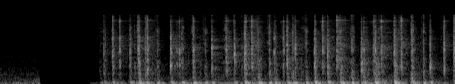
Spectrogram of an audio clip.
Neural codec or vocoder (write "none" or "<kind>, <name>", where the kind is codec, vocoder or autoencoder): none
